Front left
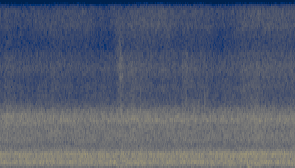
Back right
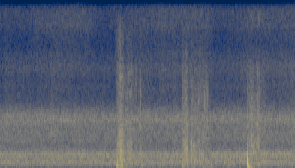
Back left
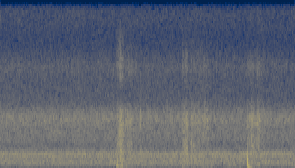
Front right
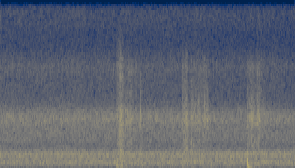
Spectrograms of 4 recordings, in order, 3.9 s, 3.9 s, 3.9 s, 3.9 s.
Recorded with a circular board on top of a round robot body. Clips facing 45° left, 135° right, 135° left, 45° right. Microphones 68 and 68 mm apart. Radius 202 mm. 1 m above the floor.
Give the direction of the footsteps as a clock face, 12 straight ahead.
5 o'clock.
